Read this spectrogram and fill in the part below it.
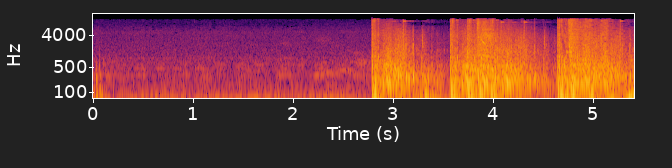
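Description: Video game gunfire in long rattling automatic bursts, loud and close, kicking in after a quieter stretch of low background noise and continuing in repeated sprays.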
